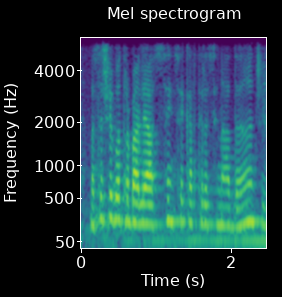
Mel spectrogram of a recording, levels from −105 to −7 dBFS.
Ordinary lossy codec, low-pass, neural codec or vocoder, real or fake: Opus, 64 kbps; 5.4 kHz; none; real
